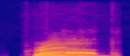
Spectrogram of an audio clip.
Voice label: "grab", American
